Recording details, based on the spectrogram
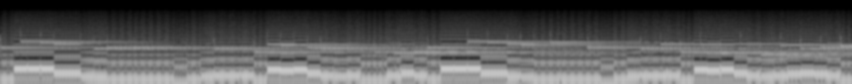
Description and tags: bass + piano for another electronic sample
